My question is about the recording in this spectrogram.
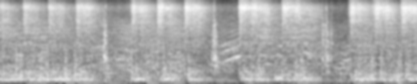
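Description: A drum team beating large drums in a steady march rhythm of about two to three beats a second, with a couple of brief breaks, over the chatter of a crowd.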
